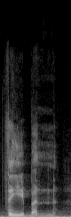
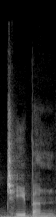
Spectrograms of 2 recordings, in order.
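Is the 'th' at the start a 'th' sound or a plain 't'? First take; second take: th sound; plain t. First: It begins with a 'th' sound. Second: It begins with a plain 't' sound. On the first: The speaker calls it wrong. "it looks to me like this should be called" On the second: The speaker calls it right. "the H is silent"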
